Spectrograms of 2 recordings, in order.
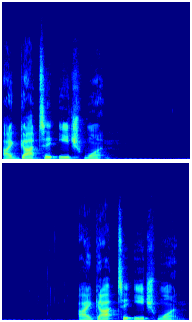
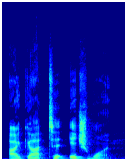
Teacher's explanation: I chose these because they end with that CH, that ch sound. Each, that smile, and itch, relax.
